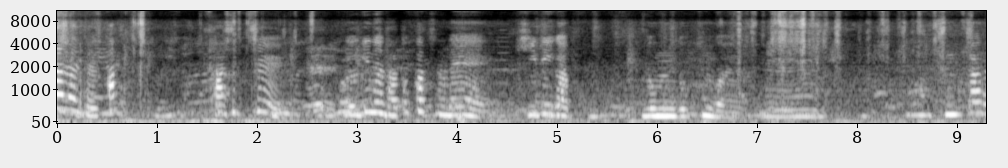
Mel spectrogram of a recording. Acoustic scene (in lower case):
crowded indoor space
